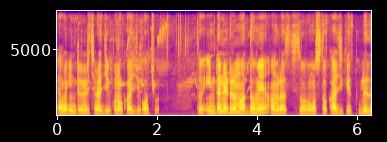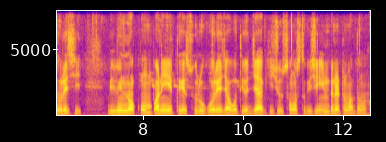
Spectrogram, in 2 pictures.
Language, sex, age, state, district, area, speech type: Bengali, male, 18-30, West Bengal, Bankura, rural, spontaneous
